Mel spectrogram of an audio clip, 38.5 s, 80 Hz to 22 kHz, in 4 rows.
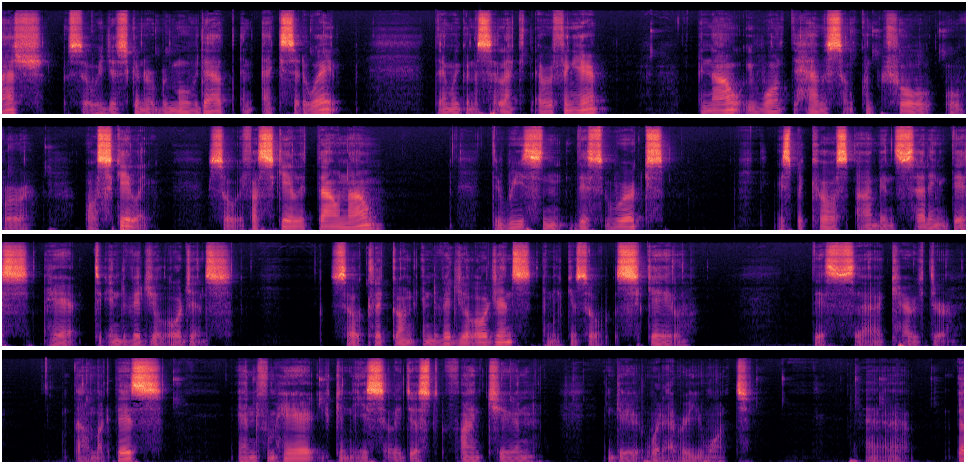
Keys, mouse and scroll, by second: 0.9 g, 2.7 x, 4.7 a, 5.2-6.4 middle drag, 8.4 shift+middle click, 8.9 middle click, 9.7 shift+middle click, 12.0 s, 24.6 s, 30.0 scroll up 1, 30.1 middle click, 31.4 shift+click, 32.0 shift+middle click, 33.4 g, 34.2 r, 35.6 ctrl+z, 36.0 ctrl+z, 36.4 middle click, 37.4 shift+middle click, 37.8 a, 38.2 middle click.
